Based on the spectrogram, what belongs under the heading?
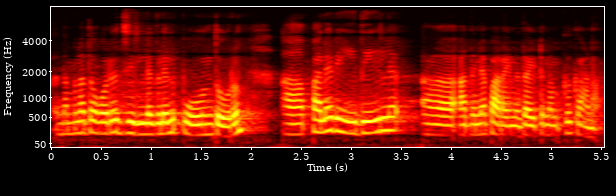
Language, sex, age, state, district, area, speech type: Malayalam, female, 18-30, Kerala, Thrissur, rural, spontaneous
